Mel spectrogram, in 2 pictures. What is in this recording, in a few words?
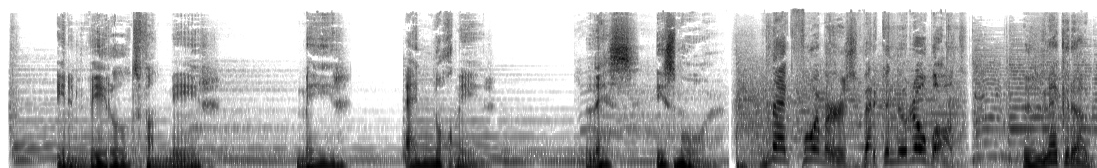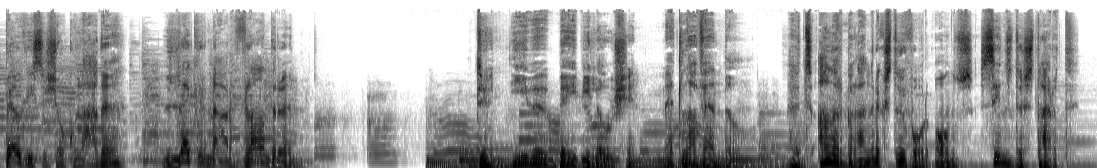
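Dutch, General, Flemish; GoLocalise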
